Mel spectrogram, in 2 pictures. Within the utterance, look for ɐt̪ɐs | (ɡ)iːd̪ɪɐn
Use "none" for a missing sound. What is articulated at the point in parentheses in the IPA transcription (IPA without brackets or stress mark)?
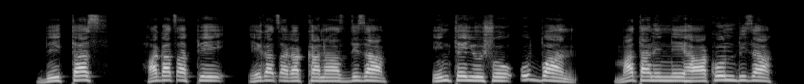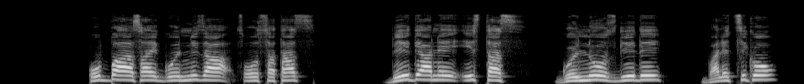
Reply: b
